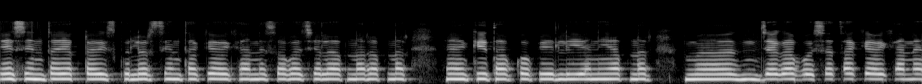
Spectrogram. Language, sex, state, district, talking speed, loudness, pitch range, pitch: Bengali, female, West Bengal, Dakshin Dinajpur, 155 wpm, -14 LUFS, 240-245 Hz, 245 Hz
